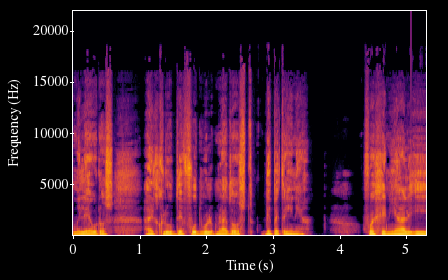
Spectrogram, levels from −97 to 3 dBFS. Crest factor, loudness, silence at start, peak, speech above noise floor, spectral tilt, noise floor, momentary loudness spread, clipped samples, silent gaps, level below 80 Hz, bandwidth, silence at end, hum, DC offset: 16 dB; -17 LUFS; 0 s; 0 dBFS; 30 dB; -5 dB/octave; -46 dBFS; 9 LU; under 0.1%; none; -38 dBFS; 16.5 kHz; 0 s; none; under 0.1%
